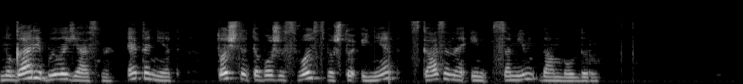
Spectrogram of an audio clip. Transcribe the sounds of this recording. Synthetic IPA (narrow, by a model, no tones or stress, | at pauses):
noɡaɾʲɪbɨlˠəjasnəɛt̪ənʲe̞t̪ː | o̞t͡ɕnət̪ɐvo̞ʐɨsvo̞jst̪vəʂt̪o̞ʔinʲe̞t̪skazənəʔimsɐmʲimd̪ambəlˠd̪əɾʊ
